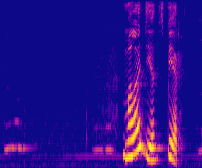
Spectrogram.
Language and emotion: Russian, positive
